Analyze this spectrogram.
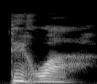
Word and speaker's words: terroir: to pronounce it. Okay. The word is terroir.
